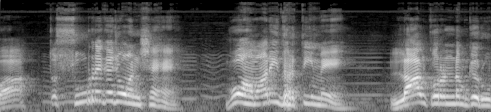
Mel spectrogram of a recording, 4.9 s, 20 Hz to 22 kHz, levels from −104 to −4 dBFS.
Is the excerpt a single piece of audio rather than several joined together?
yes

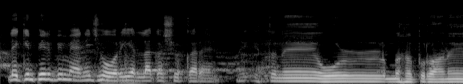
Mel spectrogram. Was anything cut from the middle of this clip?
no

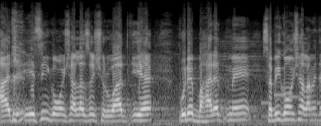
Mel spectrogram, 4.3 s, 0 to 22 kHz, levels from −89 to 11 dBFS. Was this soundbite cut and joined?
no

